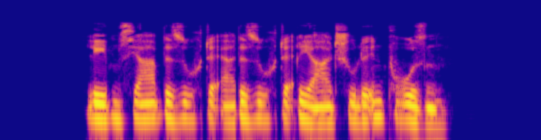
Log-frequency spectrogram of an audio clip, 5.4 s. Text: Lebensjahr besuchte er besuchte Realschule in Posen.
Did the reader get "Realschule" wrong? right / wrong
right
